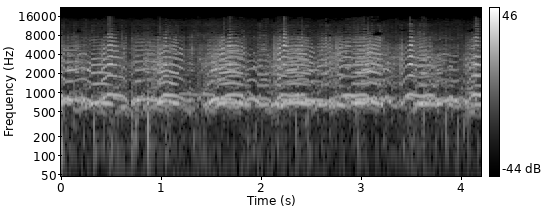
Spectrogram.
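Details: At Otakara-da pond in Azumino, Japan, tundra swans set off on 22 February 2013 to feed in nearby paddies. Loud, harmonic honks call over one another in a steady, busy chorus of roughly one and a half notes per second.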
